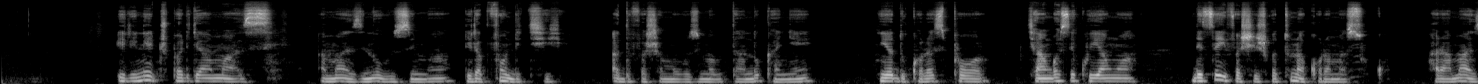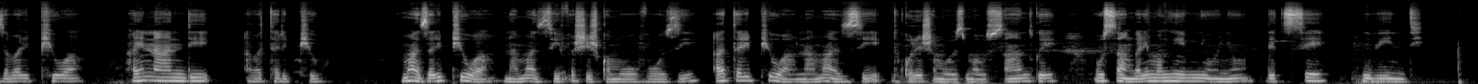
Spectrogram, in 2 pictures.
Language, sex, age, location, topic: Kinyarwanda, female, 25-35, Kigali, health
